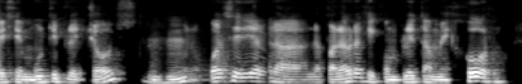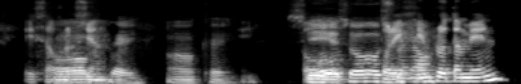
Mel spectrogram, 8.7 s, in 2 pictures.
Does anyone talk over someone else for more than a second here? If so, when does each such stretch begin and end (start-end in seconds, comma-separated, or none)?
6.7-8.0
